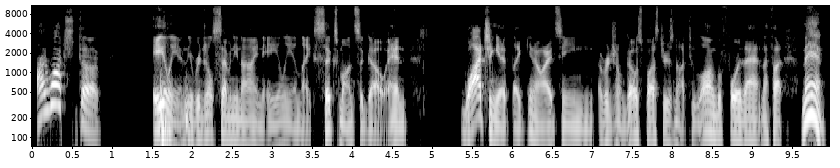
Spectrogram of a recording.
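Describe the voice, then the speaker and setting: Male chat host, low register, swinging pitch, emphatic and sweary, casual delivery. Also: gravelly, dry recording, clean studio sound. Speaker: podcast host. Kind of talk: casual live chat, reading aloud at times.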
